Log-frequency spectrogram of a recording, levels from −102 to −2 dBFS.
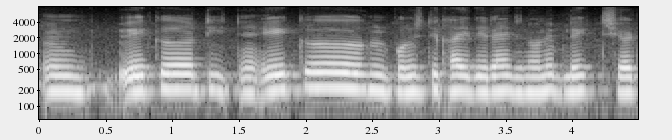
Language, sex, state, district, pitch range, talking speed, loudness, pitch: Hindi, female, Uttar Pradesh, Etah, 185-205 Hz, 185 wpm, -14 LUFS, 190 Hz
